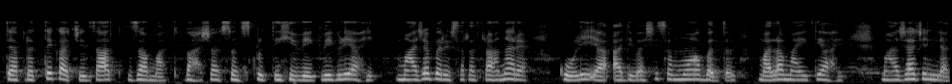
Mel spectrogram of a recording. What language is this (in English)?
Marathi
